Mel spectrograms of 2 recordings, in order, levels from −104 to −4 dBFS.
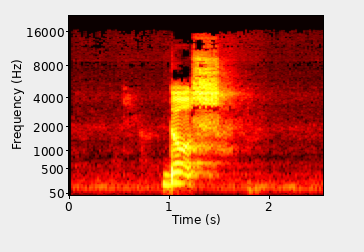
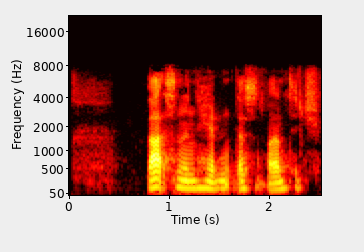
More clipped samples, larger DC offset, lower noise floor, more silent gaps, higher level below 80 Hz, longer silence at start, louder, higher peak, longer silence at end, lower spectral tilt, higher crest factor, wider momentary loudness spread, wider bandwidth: neither; neither; second, -55 dBFS vs -68 dBFS; neither; about the same, -72 dBFS vs -68 dBFS; first, 0.95 s vs 0.8 s; first, -13 LUFS vs -25 LUFS; first, 0 dBFS vs -4 dBFS; first, 0.9 s vs 0.05 s; second, -0.5 dB/octave vs -5 dB/octave; about the same, 20 dB vs 24 dB; first, 22 LU vs 13 LU; first, 16.5 kHz vs 8.2 kHz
